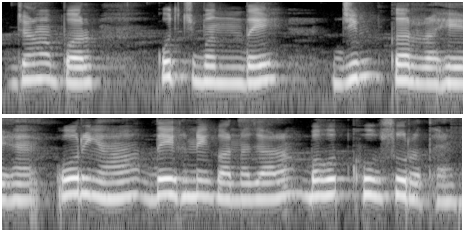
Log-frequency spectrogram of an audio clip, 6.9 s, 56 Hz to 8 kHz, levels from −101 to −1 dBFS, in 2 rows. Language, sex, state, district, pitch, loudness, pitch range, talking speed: Hindi, female, Uttar Pradesh, Saharanpur, 245 Hz, -16 LUFS, 225-265 Hz, 140 wpm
